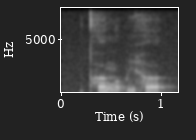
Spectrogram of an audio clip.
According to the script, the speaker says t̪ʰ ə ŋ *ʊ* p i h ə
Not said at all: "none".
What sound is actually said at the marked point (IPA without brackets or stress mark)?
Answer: ʊ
